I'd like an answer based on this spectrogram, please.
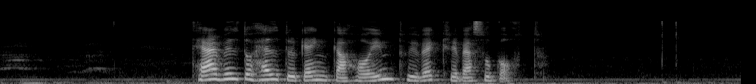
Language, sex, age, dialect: Faroese, female, 36-60, Norðurstreymoy/Eysturoy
